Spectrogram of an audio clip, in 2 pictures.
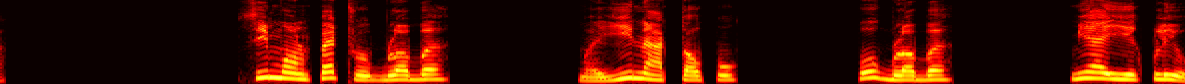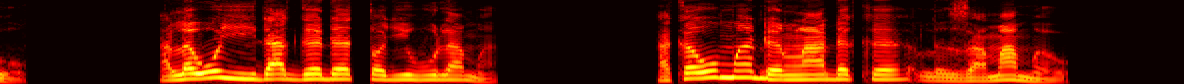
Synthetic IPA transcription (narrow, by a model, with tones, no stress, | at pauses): si˦mɔ̃˨npe˦t̪ɾo˨ɡ͡blɔ˨bɛ˦ | mɛ̃˨ji˦nã˨t̪ɔ˦ɸo˦ | wo˦ɡ͡blɔ˨bɛ˦ | mĩ˦a˨ji˦k͡pli˦wo̰˨ | a˨lɛ˦wo˦ji˨ɖa˦ɡɛ˦ɖɛ˦t̪ɔ˦d͡ʑi˦βu˦la˦mɛ̰̃˨ | a˨kɛ˦wo˦mɛ̃˦ɖɛ˨l̃ã˦ɖɛ˦kʰɛ˦lɛ˨za˨mã˦mɛ̰̃˨o̰˨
